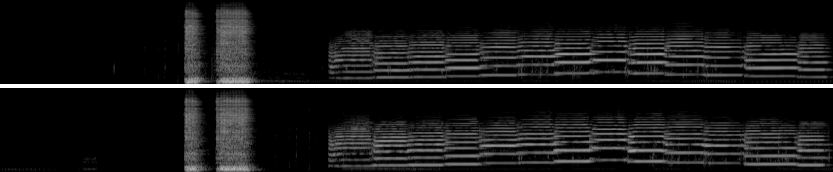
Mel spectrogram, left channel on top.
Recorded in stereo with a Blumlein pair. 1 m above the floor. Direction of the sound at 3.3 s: 30° right.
